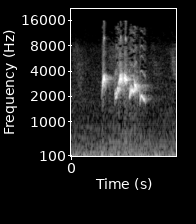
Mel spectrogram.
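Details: One phrase from a female red-whiskered bulbul used as a trapping lure: a sharp opening note then a quick run of clear whistled notes stepping downward, lasting under a second.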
